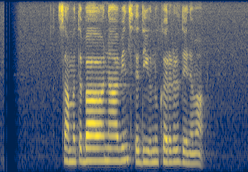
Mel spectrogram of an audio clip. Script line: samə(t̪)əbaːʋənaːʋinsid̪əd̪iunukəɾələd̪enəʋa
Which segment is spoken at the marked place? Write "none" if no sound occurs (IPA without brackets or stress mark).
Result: t̪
